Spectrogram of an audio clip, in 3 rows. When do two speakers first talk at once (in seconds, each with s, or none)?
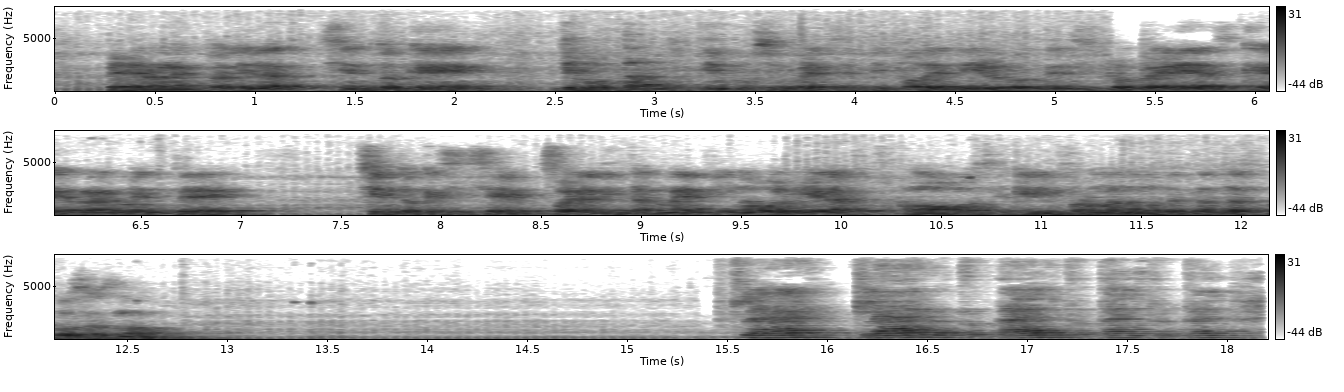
none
